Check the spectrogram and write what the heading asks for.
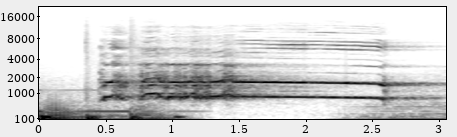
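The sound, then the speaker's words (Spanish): A rooster crows once, loud, a long strained cock-a-doodle-doo lasting about two seconds over a low background rumble, with no one speaking, at a ranch in Tijuana known for breeding fighting roosters. “La gallera se ubicaba en Tijuana y era conocida por haber sido un criadero de gallos de pelea”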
